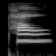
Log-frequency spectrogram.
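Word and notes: pao: tone 1

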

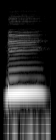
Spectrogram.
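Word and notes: lv: tone 1

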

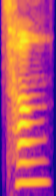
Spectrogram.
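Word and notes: cang: tone 1

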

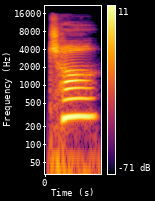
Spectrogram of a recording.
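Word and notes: cha: tone 1

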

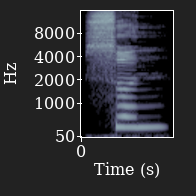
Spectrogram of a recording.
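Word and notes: sun: tone 1

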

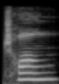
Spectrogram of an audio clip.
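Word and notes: chuang: tone 1

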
